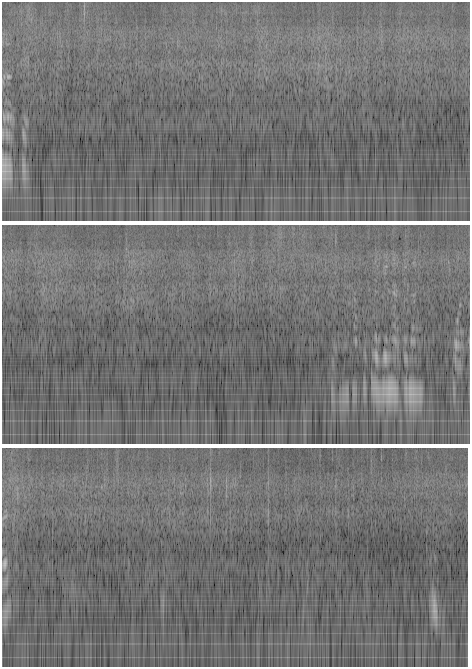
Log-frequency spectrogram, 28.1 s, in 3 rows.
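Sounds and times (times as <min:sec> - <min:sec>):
spatula stirring in a wok: 0:00.0 - 0:19.8
meat sizzling in a wok: 0:00.0 - 0:28.0.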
